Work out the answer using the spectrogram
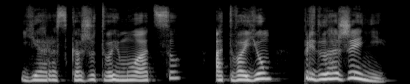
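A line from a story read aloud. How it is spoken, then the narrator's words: Hissing with hatred. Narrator (Russian): зашипела я, отвечая своему обидчику таким же ненавидящим взглядом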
